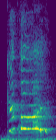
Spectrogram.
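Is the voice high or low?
high. It is said in a high voice.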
